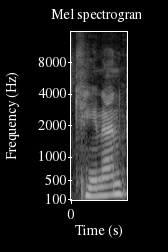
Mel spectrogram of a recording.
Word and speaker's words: Canaan: Anyway, after her graduation from high school, her mother witnessed a horrific murder and they decided to move to New Canaan, I think is how it's pronounced, Canaan, Connecticut.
